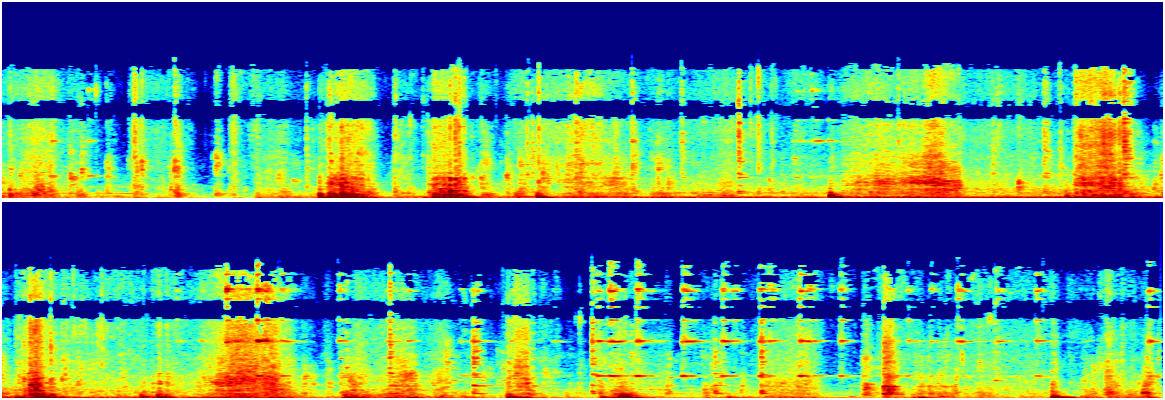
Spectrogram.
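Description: A long-handled shovel scraping and scooping wet cow manure off a barn floor: an irregular run of scrapes and knocks.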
